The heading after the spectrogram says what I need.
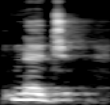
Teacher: جیم ساکن ہے، وہاں پر قلقلہ ہوگا. قلقلہ مین آواز کا ٹکرانا، جنبش سے پڑھنا، جیسا کہ نج.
